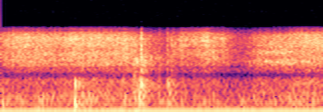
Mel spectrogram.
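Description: Thin card being folded and creased by hand along a fold line: soft rubbing of paper, with two light crackles about half a second and just under a second in.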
